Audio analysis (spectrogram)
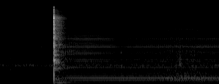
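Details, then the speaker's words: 13.8 V power supply, rectifier diodes disconnected, no load, just switched on: click then steady loud buzzing mains hum; transformer extremely noisy, possibly loose, gets quieter when touched. "Oh man, the transformer, as you can hear, is extremely noisy. Maybe it's loose. If you touch it, it gets quieter."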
